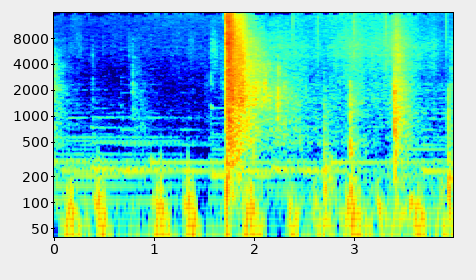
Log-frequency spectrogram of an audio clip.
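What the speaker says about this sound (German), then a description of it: "Kenneth Bush stirbt durch eine Kugel ins Herz" Single gunshot sound effect in a documentary reenactment of a house murder, one sharp loud crack cutting through a low, throbbing heartbeat-like pulse of music.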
